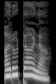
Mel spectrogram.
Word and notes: ಅರುಟಾಳ: aruṭāḷa

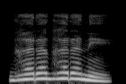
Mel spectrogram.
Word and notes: ಘರಿಘರಿನೆ: gharigharine

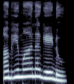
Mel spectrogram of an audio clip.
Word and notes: ಅಭಿಮಾನಗೇಡು: abhimānagēḍu

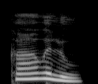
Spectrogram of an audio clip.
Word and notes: ಕವಲು: kannada

